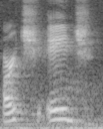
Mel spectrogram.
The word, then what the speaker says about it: ArcheAge: I'll turn out the arc age my boyfriend pronounces it arch age don't kill me potato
